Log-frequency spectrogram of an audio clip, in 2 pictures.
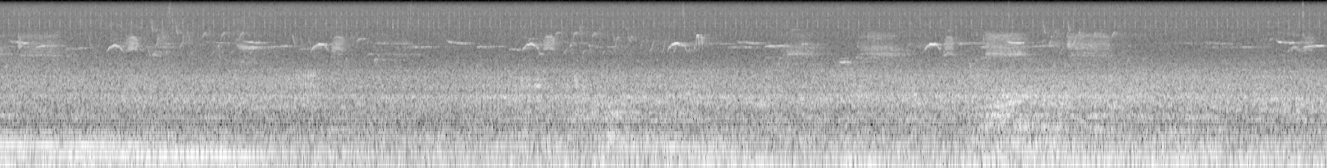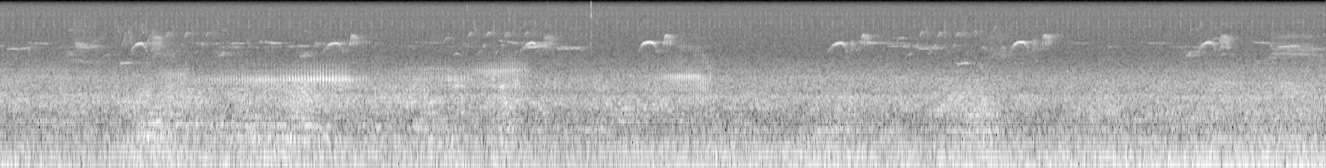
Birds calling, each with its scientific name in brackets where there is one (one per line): Red-winged Blackbird (Agelaius phoeniceus)
Eastern Phoebe (Sayornis phoebe)
American Goldfinch (Spinus tristis)
Black-capped Chickadee (Poecile atricapillus)
Common Grackle (Quiscalus quiscula)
